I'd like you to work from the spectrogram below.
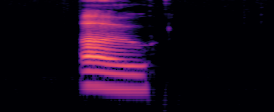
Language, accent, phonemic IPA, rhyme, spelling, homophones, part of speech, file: English, Received Pronunciation, /əʊ/, -əʊ, oh, o / O / owe, interjection / noun / verb, En-uk-oh.ogg
- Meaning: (interjection) 1. Expression of surprise 2. Expression of wonder, amazement, or awe 3. Expression of understanding, affirmation, recognition, or realization 4. A word to precede an annoyed remark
